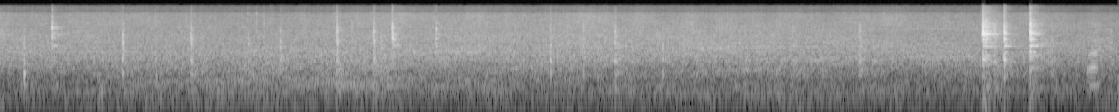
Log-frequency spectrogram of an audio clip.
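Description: Wooden chopsticks stirring tomatoes and meat frying in an aluminium pot over a wood fire: a steady sizzle with scattered light clicks of the chopsticks against the pot. Near the end comes a quick run of louder knocks, the loudest sound, as the chopsticks strike the pot.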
